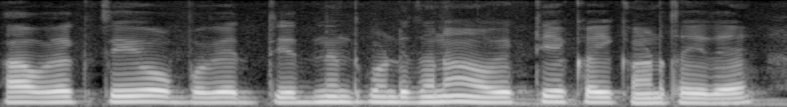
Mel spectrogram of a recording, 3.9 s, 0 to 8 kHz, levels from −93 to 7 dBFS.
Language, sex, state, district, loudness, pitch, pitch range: Kannada, male, Karnataka, Koppal, -12 LUFS, 145 Hz, 140-155 Hz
